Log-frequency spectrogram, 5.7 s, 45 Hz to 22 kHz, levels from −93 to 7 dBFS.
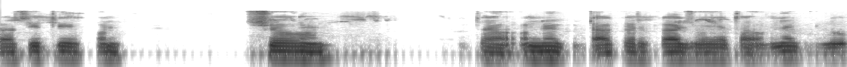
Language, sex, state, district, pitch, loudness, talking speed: Bengali, male, West Bengal, Jalpaiguri, 100 Hz, -23 LUFS, 85 wpm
